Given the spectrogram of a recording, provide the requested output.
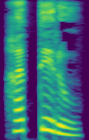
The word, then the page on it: ಹೋತೃ: kannada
